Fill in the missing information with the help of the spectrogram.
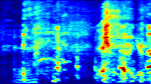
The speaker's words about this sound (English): I like how that was a legit cough.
